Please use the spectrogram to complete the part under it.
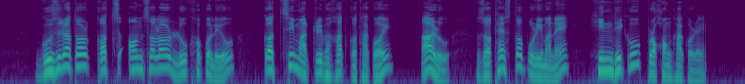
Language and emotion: Assamese, neutral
